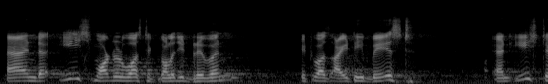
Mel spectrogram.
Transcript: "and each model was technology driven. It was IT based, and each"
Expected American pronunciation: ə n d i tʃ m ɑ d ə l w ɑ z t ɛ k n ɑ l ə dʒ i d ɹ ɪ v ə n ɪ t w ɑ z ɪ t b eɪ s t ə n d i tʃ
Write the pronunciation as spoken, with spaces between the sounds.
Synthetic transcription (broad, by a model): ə n d i tʃ m ɑ d ə l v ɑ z t ɛ k n ɑ l ə dʒ i d ɹ ɪ v ə n ɪ t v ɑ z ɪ t b eɪ s t ə n d i tʃ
